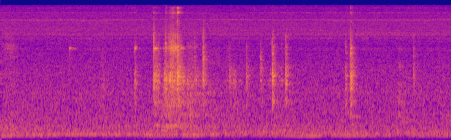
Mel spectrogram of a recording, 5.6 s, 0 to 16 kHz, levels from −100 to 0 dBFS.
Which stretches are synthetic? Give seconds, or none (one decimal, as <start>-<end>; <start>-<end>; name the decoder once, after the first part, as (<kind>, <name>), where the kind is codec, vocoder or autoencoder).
0.0-1.7 (vocoder, BigVGAN v2); 3.1-5.6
